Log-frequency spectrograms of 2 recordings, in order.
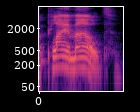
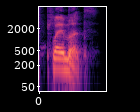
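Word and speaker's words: Plymouth: propan called it a Ply mouth and Guru Kus Swami at the time told him pra that word is not pronounced like that it's pouth Propet says no PL out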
